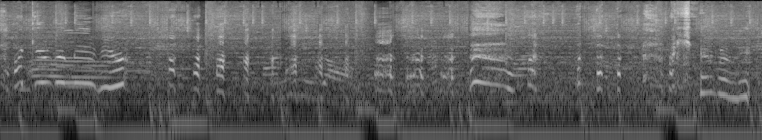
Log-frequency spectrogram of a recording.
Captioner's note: laughing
